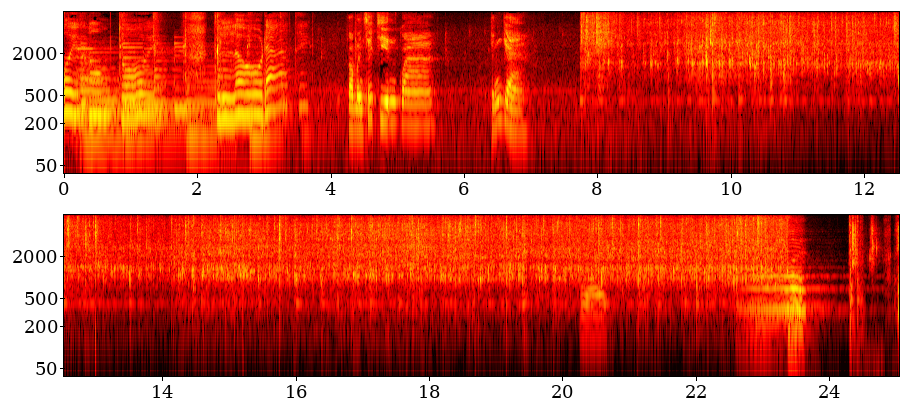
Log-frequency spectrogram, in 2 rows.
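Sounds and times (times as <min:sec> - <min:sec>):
chicken frying with popping oil: 0:07.7 - 0:22.7.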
